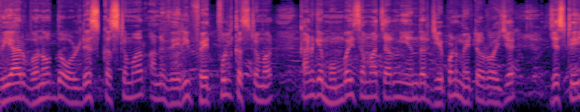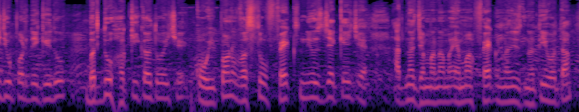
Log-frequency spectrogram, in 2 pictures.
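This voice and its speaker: Noticeable background noise surrounds a man with a fairly high pitch and ordinary pitch variation. The sound is dry, with no echo. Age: 70s. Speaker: longtime newspaper reader; guest, longtime newspaper reader. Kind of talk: vox pop interview; interview answer. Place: hall. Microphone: handheld.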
